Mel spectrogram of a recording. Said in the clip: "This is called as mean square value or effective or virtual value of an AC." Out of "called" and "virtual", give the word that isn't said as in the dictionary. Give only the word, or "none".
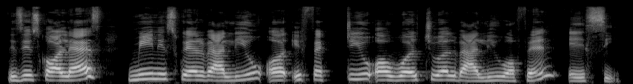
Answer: none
